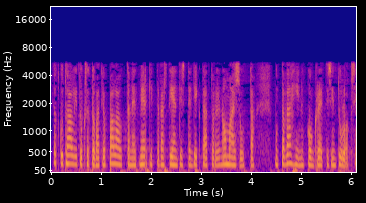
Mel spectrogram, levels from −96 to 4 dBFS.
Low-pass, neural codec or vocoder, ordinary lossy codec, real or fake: 5.4 kHz; none; none; real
